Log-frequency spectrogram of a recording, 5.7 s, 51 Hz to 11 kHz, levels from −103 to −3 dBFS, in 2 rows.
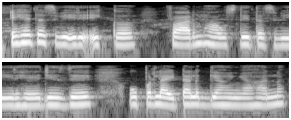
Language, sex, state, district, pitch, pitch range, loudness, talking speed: Punjabi, female, Punjab, Fazilka, 190 Hz, 185-195 Hz, -15 LUFS, 145 wpm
